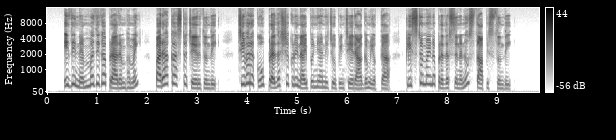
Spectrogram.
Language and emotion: Telugu, neutral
